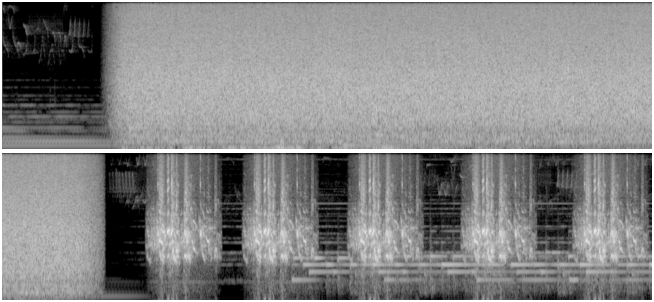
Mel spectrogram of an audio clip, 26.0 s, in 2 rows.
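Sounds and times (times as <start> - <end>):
steady rushing noise: 2.2 - 15.1
pulsing animal calls: 20.0 - 21.4, 22.2 - 23.7, 24.5 - 26.0.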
